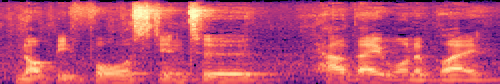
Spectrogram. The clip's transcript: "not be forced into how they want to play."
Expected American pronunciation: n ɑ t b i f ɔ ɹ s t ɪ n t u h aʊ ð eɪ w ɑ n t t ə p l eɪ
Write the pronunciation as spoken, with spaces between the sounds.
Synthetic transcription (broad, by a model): n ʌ t b i f ɔ ɹ s t ɪ n t u h aʊ ð eɪ w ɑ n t t ə p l eɪ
